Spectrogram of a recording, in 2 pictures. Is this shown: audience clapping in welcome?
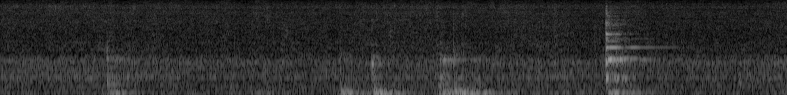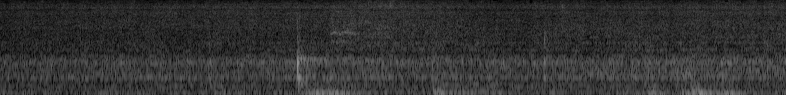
no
